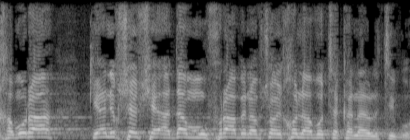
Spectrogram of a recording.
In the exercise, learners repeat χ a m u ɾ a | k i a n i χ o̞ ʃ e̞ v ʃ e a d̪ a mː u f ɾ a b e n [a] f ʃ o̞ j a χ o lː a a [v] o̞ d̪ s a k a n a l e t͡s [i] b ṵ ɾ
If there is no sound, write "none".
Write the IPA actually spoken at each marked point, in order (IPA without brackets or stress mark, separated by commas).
a, v, i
